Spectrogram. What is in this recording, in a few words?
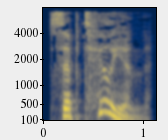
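"septillion", British English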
